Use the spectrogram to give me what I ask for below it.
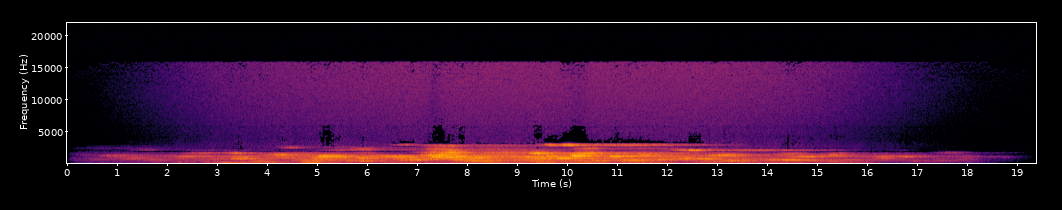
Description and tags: This sound was created by taking a recording of a bath emptying, slowing it down and running it through several passes of aggressive noise reduction. Processed in Cool Edit Pro.
noise-reduction, underwater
